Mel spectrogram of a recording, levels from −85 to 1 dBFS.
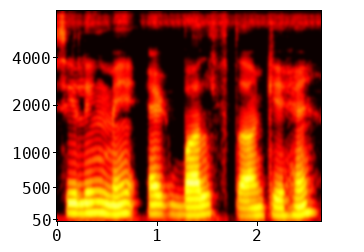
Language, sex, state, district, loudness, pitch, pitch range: Hindi, male, Arunachal Pradesh, Lower Dibang Valley, -17 LUFS, 125 Hz, 115-140 Hz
